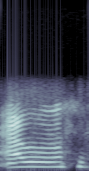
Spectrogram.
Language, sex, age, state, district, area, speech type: Odia, female, 45-60, Odisha, Sambalpur, rural, conversation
